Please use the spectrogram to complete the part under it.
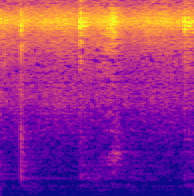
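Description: Ash gourd curry is stir-fried in a pan with a steady close-up sizzle. A few short scrapes and taps of a spatula cut through it.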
